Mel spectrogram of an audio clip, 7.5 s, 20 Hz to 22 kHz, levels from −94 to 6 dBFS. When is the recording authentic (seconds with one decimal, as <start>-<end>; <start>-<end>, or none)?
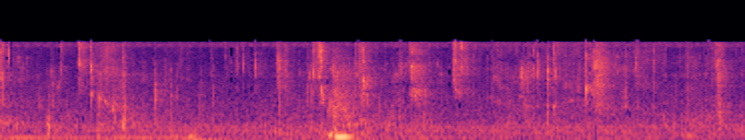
0.0-2.6; 4.3-6.5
